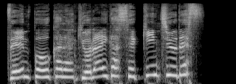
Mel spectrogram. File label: Speech Alarms Torpedo Ahead; Azuma; Azur Lane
